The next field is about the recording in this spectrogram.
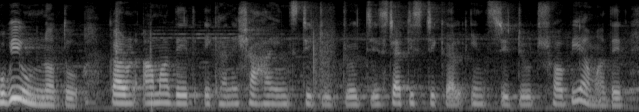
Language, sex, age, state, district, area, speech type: Bengali, female, 45-60, West Bengal, Paschim Bardhaman, urban, spontaneous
